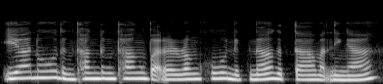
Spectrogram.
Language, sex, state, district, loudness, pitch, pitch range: Garo, female, Meghalaya, West Garo Hills, -10 LUFS, 255 Hz, 225-270 Hz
